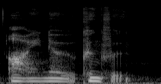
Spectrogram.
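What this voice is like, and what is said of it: Bad impression of Neo. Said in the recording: “That was a very bad impression.”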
